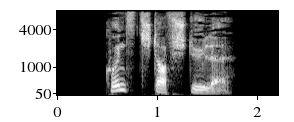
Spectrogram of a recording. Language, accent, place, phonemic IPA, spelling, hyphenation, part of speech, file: German, Germany, Berlin, /ˈkʊnstʃtɔfˌʃtyːlə/, Kunststoffstühle, Kunst‧stoff‧stüh‧le, noun, De-Kunststoffstühle.ogg
- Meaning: nominative/accusative/genitive plural of Kunststoffstuhl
